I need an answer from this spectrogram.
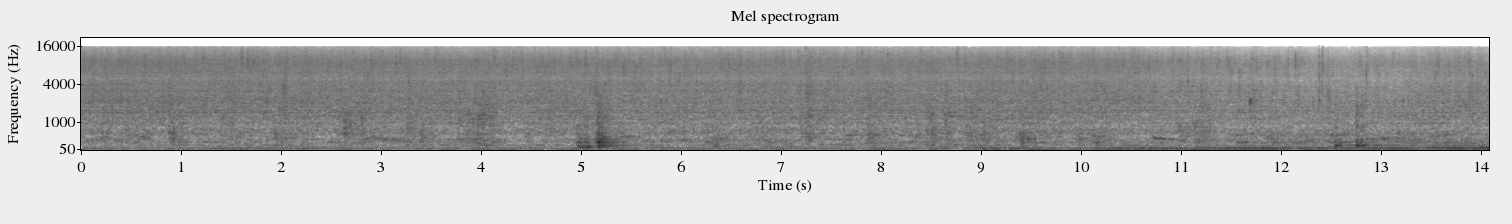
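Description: Tomato, onion and pepper masala sizzling steadily in a non-stick frying pan, with a short loud knock about five seconds in.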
